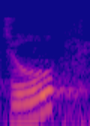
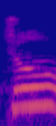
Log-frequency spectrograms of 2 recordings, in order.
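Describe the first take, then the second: First: The pitch rises throughout. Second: The pitch stays level throughout. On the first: It means bamboo. "If I go up with my voice" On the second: It means pig. "with a straight sound"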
